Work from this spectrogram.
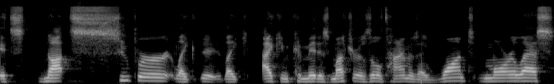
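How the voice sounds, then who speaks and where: Using an ordinary speaking voice, a man with a fairly high pitch talks at a moderate pace with hardly any pauses and fairly even intonation, in a dry, close sound with no echo. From Canada, rural Alberta. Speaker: magician and mentalist. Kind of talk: casual interview chat.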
